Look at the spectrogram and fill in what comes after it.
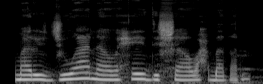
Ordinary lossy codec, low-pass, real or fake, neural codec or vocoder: none; none; real; none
